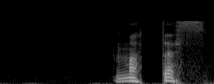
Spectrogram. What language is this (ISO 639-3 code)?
swe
